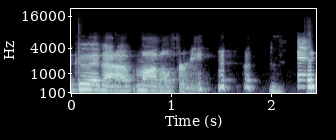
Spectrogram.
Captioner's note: laughs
